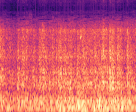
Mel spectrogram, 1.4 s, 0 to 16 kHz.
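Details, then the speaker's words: 1980s stock derby car idling roughly with the transmission in gear but not moving: dull low clunks from the transmission, which knocks in gear but gives no drive. "you can hear that clunking noises and stuff that is the transmission I currently have the transmission in gear and it's not going anywhere"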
